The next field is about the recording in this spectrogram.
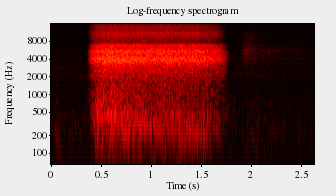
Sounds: Sniff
